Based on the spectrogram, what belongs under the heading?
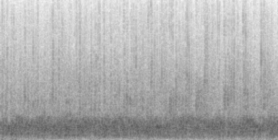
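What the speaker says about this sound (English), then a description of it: "Round of applause for them." An audience applauds the trumpet section at a sixth grade winter concert, a dense, loud, even wash of clapping throughout.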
